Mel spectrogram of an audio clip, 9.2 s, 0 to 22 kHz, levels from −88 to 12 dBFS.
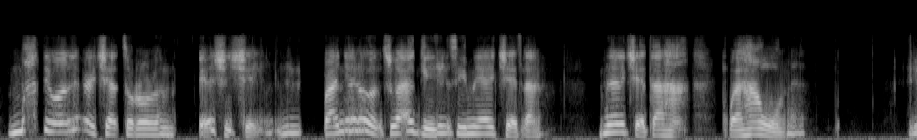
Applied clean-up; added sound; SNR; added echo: neural diffusion model UNIVERSE++.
